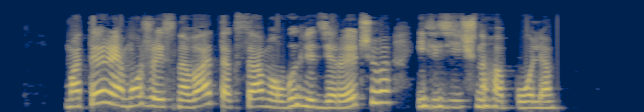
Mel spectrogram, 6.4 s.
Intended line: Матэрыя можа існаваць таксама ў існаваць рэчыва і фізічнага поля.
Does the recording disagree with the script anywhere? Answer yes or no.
yes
